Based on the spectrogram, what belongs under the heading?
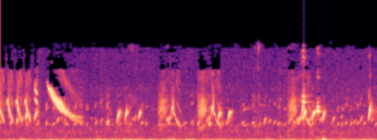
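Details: European goldfinch, a female, singing in response to other sounds: a long descending whistled slur among quick tinkling chirps and twitters, with soft low background noise.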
